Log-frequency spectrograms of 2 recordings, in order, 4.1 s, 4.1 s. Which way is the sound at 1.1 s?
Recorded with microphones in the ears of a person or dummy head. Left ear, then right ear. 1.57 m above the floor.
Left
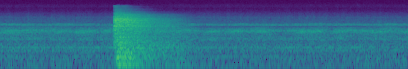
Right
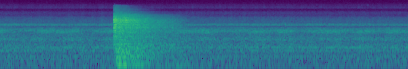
25° right (ahead or behind).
